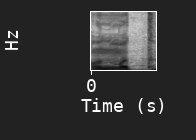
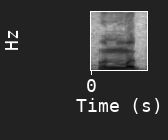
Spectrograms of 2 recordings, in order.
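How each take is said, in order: No difference in how they are said.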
